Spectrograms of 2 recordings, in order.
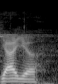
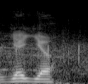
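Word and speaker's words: Yahya: I believe it's pronounced Yaya. Or Yaya. Y-A-H-Y-A.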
